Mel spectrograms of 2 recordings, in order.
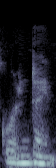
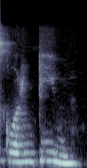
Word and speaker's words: quarantine: Everyone will say quarantine. It isn't quarantine, it is quarantine. Quarantine.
